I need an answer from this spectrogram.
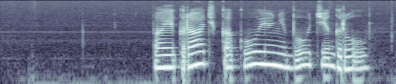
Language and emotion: Russian, sad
